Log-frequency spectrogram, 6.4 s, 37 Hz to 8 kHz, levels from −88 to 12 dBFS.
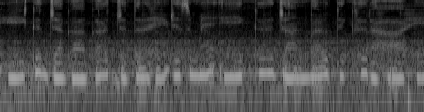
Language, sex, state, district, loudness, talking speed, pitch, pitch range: Hindi, female, Chhattisgarh, Bastar, -36 LUFS, 105 wpm, 210 Hz, 200-225 Hz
